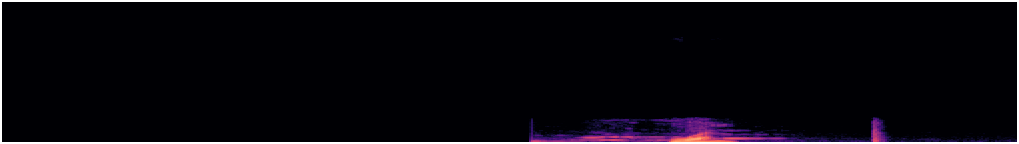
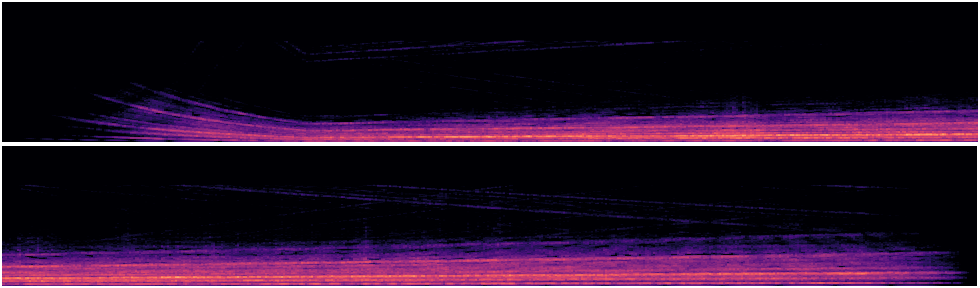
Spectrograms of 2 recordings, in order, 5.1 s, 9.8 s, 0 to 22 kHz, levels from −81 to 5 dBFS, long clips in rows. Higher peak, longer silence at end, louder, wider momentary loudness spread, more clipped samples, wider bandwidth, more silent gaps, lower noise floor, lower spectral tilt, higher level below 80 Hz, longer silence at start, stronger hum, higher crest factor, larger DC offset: first, -2 dBFS vs -8 dBFS; first, 0.7 s vs 0.2 s; about the same, -20 LUFS vs -22 LUFS; first, 23 LU vs 14 LU; neither; second, 3.9 kHz vs 16 kHz; neither; first, -71 dBFS vs -65 dBFS; first, -12.5 dB/octave vs -2 dB/octave; first, -66 dBFS vs -82 dBFS; first, 2.65 s vs 0.65 s; neither; first, 26 dB vs 16 dB; neither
